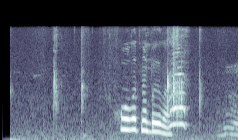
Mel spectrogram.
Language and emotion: Russian, sad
